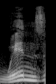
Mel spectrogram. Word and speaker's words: Nguyen: And now I'm like, wow, I really hope Scotty Nguyen wins this hand. – Win. It's just pronounced win.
